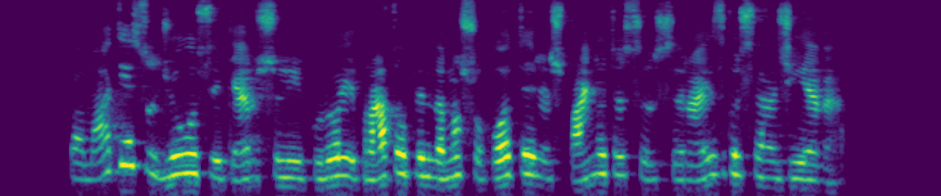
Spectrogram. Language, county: Lithuanian, Marijampolė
